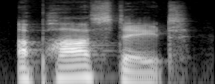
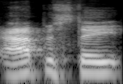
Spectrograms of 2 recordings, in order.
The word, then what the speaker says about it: apostate: I think I think it's pronounced a apostate Christopher yeah yeah just wrong that's just wrong um he he got he yeah he pointed that out during a debate that's not something you do in a in a debate but anyway yeah number one apistate is a perfectly reasonable and acceptable pronunciation of that word.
